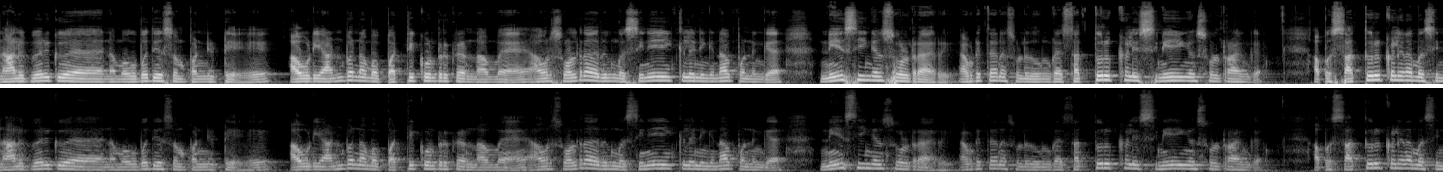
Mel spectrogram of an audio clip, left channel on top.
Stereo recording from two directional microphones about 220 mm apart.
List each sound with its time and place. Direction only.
0.0 s speech: 35° left (ahead or behind)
